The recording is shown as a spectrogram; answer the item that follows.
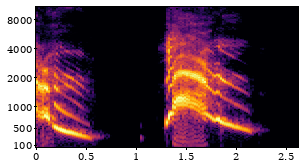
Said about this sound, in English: if you guys are hearing this intently, you'll hear there is this screaming noise in the background.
